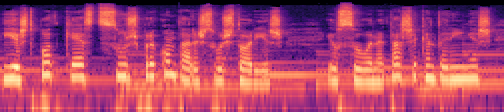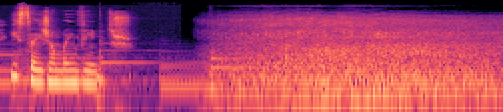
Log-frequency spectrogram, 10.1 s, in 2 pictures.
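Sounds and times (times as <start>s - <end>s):
speech: 0.0s - 6.4s
street traffic on a city avenue: 7.0s - 10.0s.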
